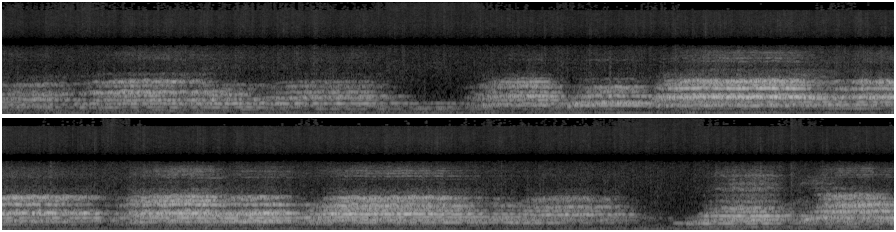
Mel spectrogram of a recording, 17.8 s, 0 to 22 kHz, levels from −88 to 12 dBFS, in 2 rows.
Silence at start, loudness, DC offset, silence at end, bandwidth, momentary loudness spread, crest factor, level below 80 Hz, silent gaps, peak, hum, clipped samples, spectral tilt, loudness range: 0 s; -28 LUFS; under 0.1%; 0 s; over 20 kHz; 15 LU; 18 dB; -58 dBFS; none; -10 dBFS; none; under 0.1%; -4.5 dB/octave; 10 LU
